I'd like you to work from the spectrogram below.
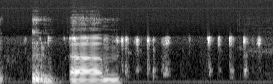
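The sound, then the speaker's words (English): A brief voiced sound, then a burst of quick, sharp keystrokes clattering on a computer keyboard, about a dozen clicks in an uneven rhythm, fairly loud. “And while I'm typing really loud, I don't normally try.”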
